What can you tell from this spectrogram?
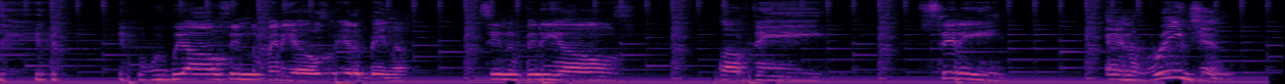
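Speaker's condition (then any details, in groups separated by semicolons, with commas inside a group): No condition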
